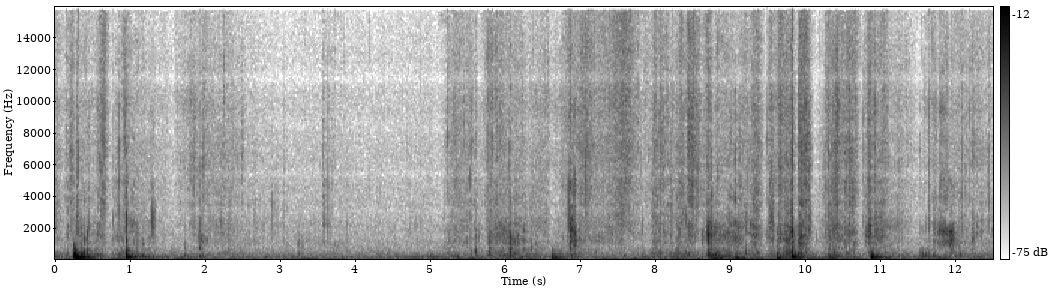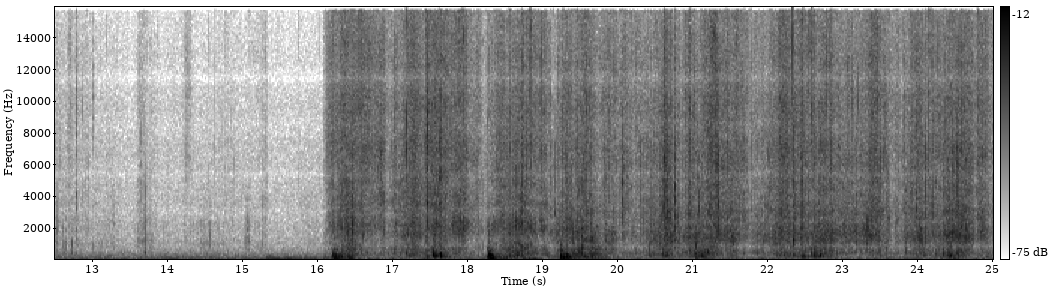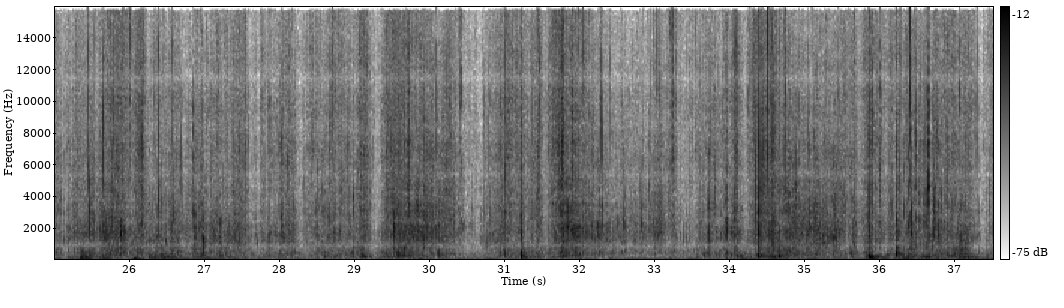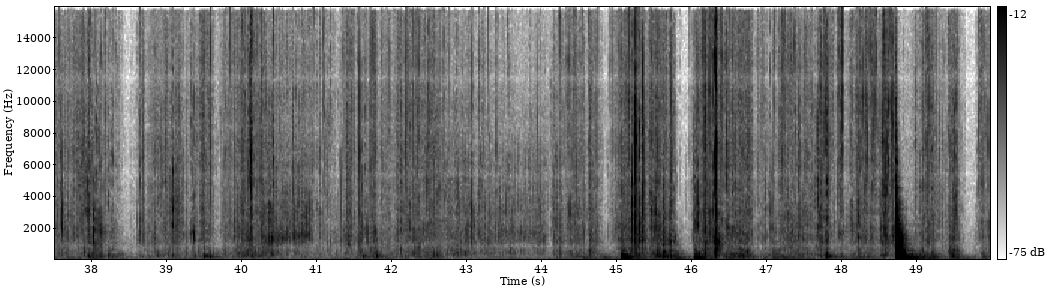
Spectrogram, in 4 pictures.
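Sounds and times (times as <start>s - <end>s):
slime squeezed wet crackling: 16.2s - 49.9s.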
